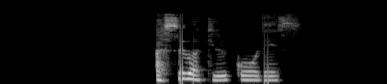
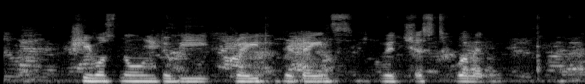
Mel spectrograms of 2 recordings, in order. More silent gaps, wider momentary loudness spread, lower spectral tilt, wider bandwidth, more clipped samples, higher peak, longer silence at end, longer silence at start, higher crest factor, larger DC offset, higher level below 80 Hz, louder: neither; second, 11 LU vs 17 LU; second, -4.5 dB/octave vs -6.5 dB/octave; about the same, 11.5 kHz vs 11.5 kHz; neither; about the same, -2 dBFS vs -4 dBFS; first, 0.95 s vs 0 s; first, 1.55 s vs 0.05 s; about the same, 22 dB vs 18 dB; neither; about the same, -56 dBFS vs -56 dBFS; about the same, -21 LUFS vs -20 LUFS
